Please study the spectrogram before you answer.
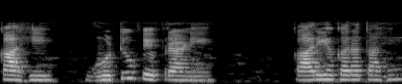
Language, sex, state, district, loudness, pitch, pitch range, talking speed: Marathi, female, Maharashtra, Solapur, -22 LUFS, 210 Hz, 205-220 Hz, 105 wpm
